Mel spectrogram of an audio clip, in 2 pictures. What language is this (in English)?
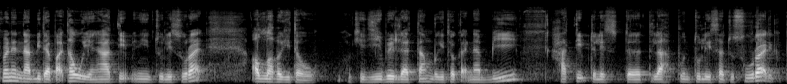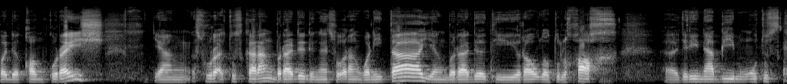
Malay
